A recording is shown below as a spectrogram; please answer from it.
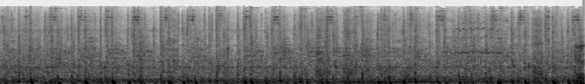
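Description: Rapid hoofbeats of a horse galloping in Red Dead Online ring out loud and close in a steady, driving rhythm across the whole stretch, with a whinny breaking in along the way.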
